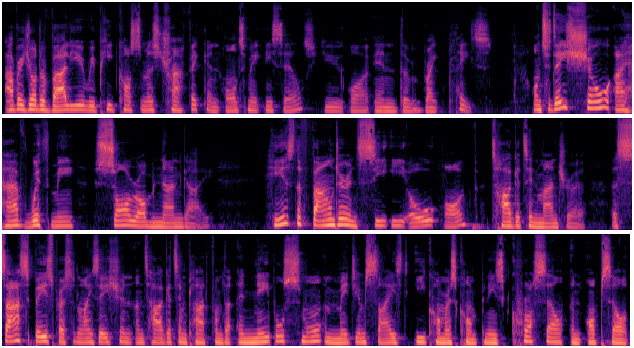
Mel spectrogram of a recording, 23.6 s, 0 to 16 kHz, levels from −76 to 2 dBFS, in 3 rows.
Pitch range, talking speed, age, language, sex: 130-155 Hz, 125 wpm, 30-49, English, male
